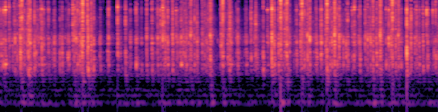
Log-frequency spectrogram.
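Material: Plastic.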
